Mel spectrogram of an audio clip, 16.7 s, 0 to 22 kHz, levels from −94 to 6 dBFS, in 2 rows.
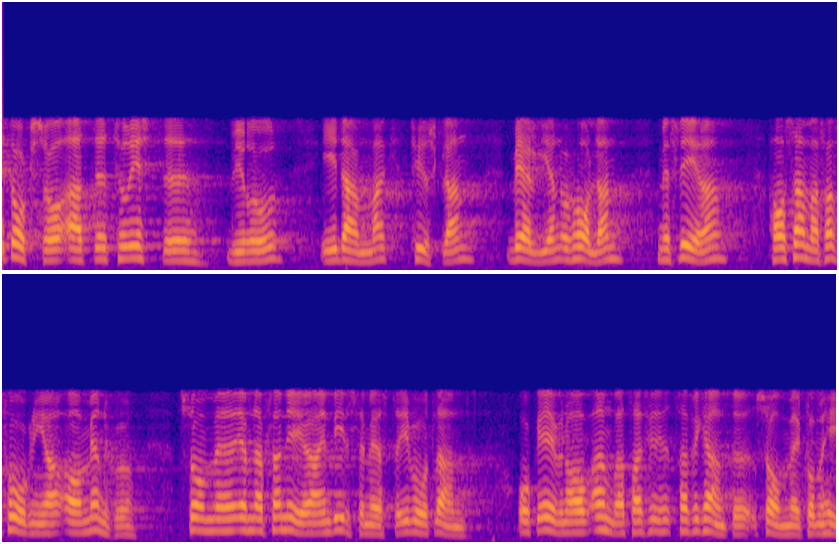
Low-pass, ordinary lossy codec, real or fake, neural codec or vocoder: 3.6 kHz; none; real; none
